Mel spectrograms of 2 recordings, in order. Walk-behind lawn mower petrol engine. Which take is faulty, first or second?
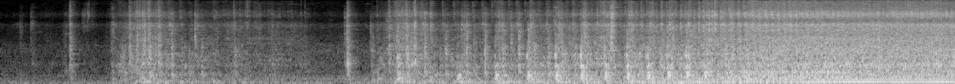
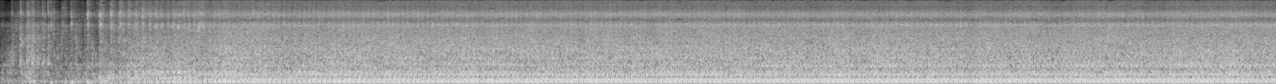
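first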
